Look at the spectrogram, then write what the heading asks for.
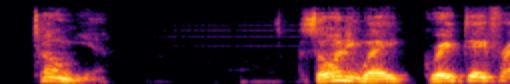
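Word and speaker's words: Tonyan: him i'm telling you robert tony i think it's pronounced tonya so anyway great day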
